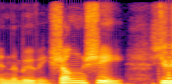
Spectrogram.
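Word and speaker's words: Shang-Chi: not post any um is it shang shi uh that's how they pronounce it in the movie shangshi do not something like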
